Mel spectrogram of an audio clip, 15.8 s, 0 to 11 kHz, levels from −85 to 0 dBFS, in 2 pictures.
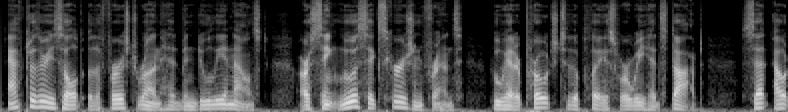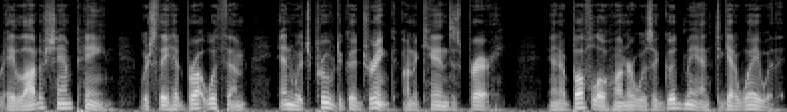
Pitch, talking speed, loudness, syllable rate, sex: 100 Hz, 225 wpm, -20 LUFS, 6.0 syllables/s, male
